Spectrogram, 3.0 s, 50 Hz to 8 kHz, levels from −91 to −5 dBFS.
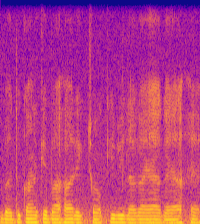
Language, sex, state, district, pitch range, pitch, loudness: Hindi, male, Jharkhand, Deoghar, 115-125 Hz, 120 Hz, -14 LUFS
